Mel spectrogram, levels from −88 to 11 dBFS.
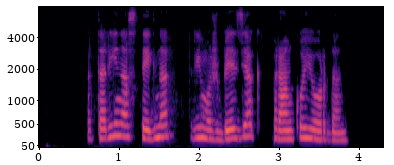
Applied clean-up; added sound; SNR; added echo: neural mask model DeepFilterNet 3.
